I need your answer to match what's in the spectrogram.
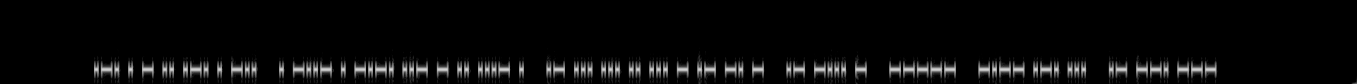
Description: Morse code, heard as a keyed tone, about 34 wpm, 700 Hz. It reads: RETIRED EXECUTIVE ASSISTANT ABT 0 YRS AGO
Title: K1USN SST QSO Practice 35wpm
